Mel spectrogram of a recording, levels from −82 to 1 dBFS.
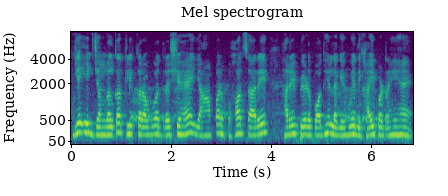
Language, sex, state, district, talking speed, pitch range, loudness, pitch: Hindi, male, Uttar Pradesh, Lalitpur, 190 wpm, 160-185 Hz, -15 LUFS, 170 Hz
